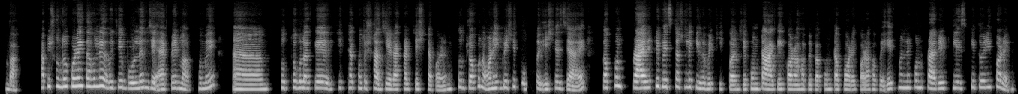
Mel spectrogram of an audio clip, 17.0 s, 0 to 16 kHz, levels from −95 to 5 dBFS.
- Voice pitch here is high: Yes, high, 225 Hz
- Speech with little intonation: No, average, 4.6 semitones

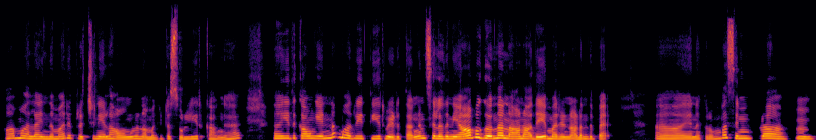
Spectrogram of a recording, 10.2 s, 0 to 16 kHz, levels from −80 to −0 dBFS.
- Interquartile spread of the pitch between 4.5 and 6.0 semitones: No, average, 3.7 semitones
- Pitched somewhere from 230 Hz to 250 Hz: No, high, 220 Hz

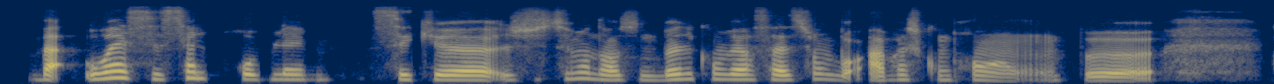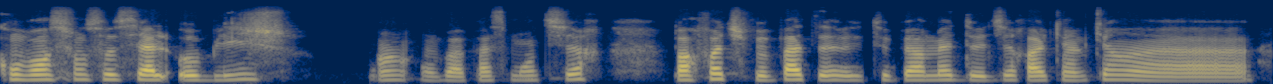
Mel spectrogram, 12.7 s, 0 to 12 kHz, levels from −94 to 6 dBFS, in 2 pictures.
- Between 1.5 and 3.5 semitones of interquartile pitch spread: Yes, narrow, 2.4 semitones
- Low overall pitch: No, medium, 185 Hz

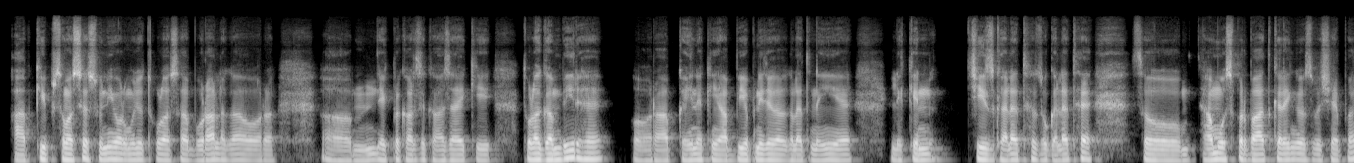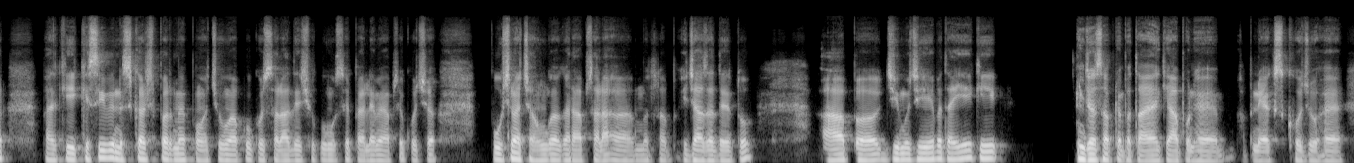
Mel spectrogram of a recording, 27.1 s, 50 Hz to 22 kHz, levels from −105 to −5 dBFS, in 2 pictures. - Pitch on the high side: No, low, 105 Hz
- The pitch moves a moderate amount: No, narrow, 2.0 semitones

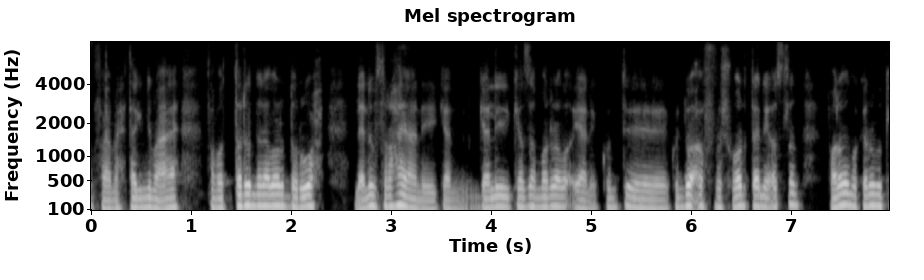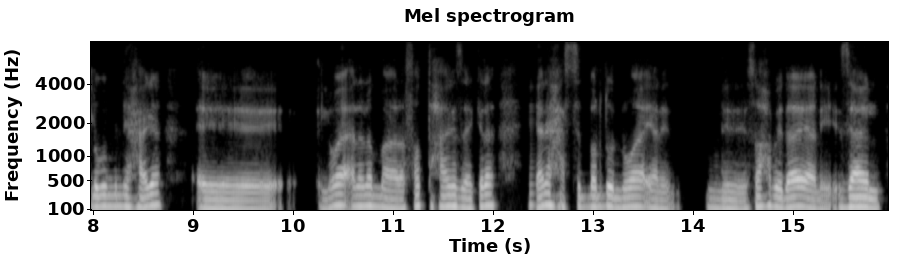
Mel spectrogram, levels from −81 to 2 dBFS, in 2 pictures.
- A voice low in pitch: Yes, low, 125 Hz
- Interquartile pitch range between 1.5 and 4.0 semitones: Yes, average, 2.9 semitones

